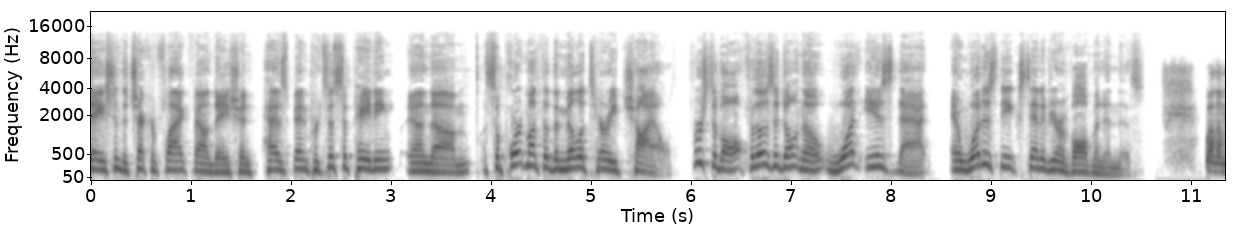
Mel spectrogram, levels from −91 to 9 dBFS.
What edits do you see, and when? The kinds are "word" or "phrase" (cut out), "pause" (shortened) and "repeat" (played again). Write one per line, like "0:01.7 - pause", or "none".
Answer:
0:01.7 - pause
0:03.0 - word
0:05.9 - pause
